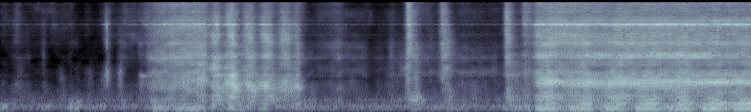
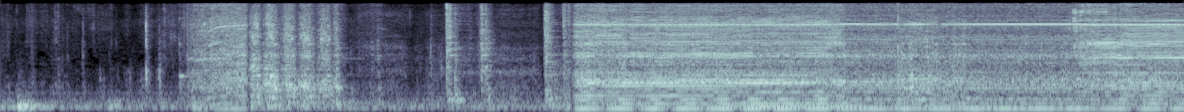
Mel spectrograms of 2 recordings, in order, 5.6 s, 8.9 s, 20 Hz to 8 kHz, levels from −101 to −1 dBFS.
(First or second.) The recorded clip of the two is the second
